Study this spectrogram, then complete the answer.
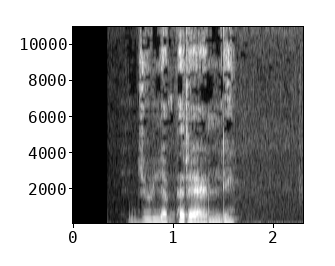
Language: Italian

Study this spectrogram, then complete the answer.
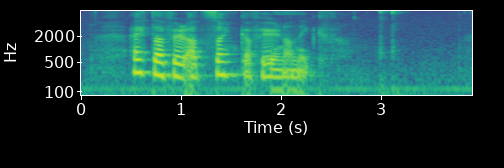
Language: Faroese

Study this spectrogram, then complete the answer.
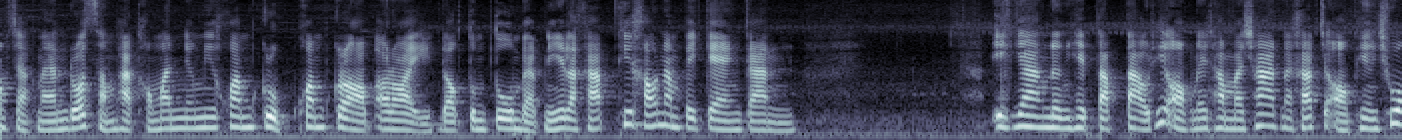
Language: Thai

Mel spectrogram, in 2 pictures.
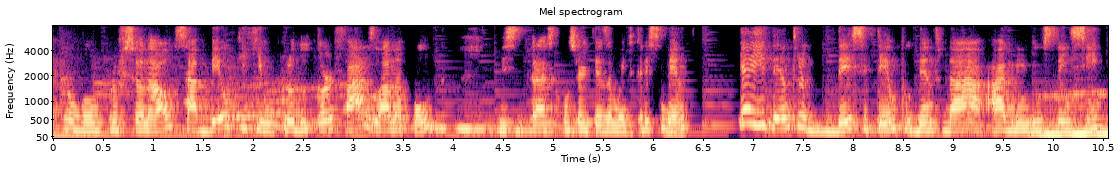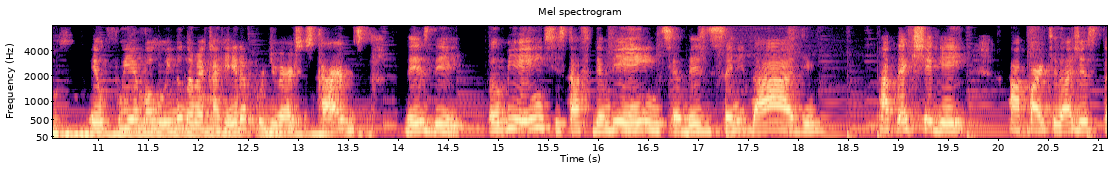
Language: Portuguese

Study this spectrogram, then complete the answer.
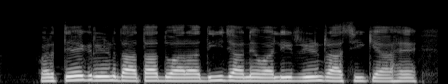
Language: Hindi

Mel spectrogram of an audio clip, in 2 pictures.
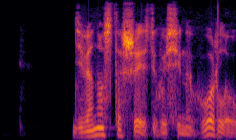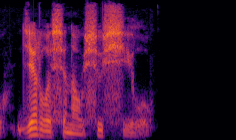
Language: Belarusian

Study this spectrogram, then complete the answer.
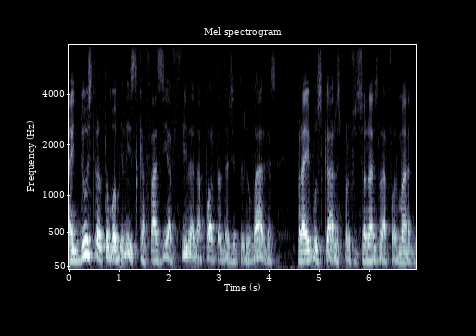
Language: Portuguese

